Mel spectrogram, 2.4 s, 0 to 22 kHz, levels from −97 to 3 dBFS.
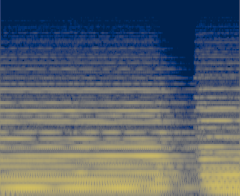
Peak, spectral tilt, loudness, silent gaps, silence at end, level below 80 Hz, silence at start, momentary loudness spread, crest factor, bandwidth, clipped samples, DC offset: -4 dBFS; -7.5 dB/octave; -19 LUFS; none; 0 s; -32 dBFS; 0 s; 4 LU; 14 dB; 8 kHz; under 0.1%; under 0.1%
